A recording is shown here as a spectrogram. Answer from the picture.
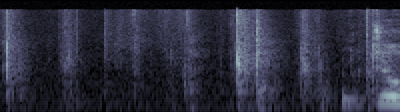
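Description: A deck of tarot cards being shuffled by hand: a string of short, irregular card clicks and slaps.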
